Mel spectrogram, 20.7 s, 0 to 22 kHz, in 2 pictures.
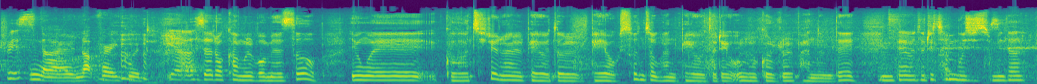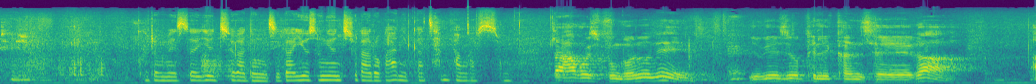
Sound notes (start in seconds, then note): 3.7 foreign Language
